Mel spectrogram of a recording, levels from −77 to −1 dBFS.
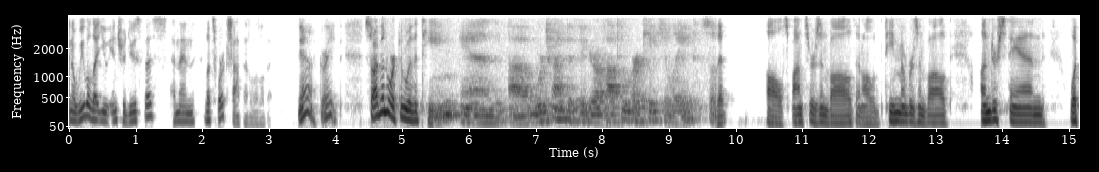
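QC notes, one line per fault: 5.47–9.69 s, switch to a distant microphone. After "been working with a", the sound turns suddenly roomy and hollow, thinner and about 5 dB quieter, with room noise near 25 dB down. A far microphone likely took over. The close sound returns at "that all sponsors involved".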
